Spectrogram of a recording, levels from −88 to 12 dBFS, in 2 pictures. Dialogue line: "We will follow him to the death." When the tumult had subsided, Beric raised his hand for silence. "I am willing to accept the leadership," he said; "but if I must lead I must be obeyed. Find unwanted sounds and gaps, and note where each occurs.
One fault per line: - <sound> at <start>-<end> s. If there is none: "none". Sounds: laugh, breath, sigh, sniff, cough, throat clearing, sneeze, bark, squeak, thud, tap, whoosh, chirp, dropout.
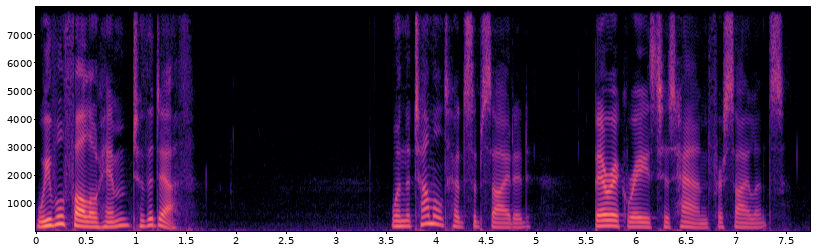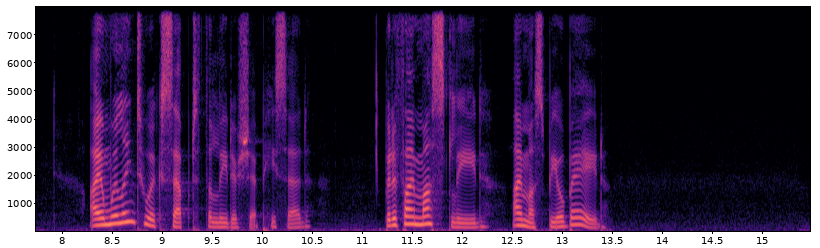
none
